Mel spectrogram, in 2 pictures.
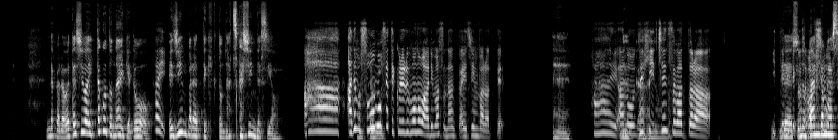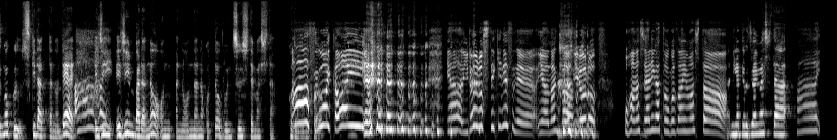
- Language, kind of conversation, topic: Japanese, unstructured, 懐かしい場所を訪れたとき、どんな気持ちになりますか？
- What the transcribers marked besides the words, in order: other background noise; "チャンス" said as "チェンス"; laugh; laugh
